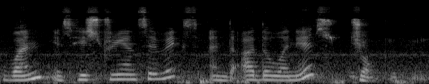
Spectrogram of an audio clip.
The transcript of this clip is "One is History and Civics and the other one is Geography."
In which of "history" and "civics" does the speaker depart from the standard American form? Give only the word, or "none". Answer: none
